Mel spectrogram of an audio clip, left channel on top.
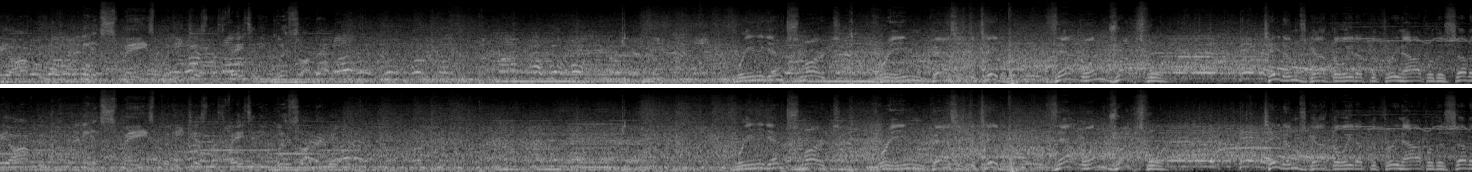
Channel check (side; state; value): both; normal; correlation 0.41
